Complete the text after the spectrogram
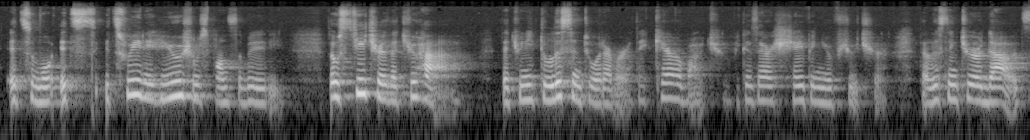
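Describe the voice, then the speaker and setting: With a mid-range, slightly mellow voice, a middle-aged woman of Lebanese and French background delivers a motivational guest lecture to students. She is a physician scientist, and her tone is encouraging, conversational, and emphatic.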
